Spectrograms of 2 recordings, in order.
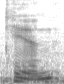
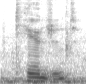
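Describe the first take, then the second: First: It is said as one short syllable. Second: It is said as the full two-syllable word. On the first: The speaker calls it wrong. "not tan" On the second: The speaker calls it right. "I pronounce that tangent"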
